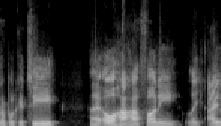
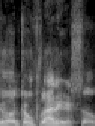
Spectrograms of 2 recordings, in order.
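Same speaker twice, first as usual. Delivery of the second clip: raspy voice drawn out slowly; 2 semitones higher than usual. Trying out a Shawn Michaels voice: Shawn Michaels voice. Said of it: "I tried to do a Shawn Michaels voice".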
